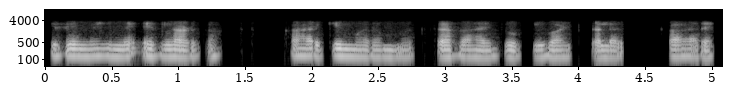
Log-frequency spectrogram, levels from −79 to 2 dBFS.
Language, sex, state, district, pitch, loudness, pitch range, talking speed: Hindi, male, Bihar, Jamui, 130 Hz, -22 LUFS, 125-135 Hz, 210 wpm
